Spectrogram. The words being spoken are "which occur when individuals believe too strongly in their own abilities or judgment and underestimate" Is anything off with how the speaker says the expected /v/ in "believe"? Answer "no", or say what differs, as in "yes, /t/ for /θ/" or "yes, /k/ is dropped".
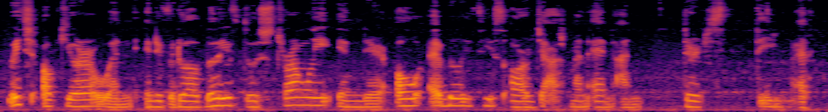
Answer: yes, /f/ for /v/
